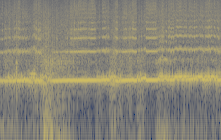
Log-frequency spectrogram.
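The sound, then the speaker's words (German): A loud, sustained tonal howl from the vibrating appendages of a racing yacht holds steady near one pitch with bright overtones, droning continuously like a whistle, with faint rushing and rumbling noise underneath and no voices. “Und ja, dann ist das natürlich immer noch laut, weil es rauscht und, und es schlägt auf die Wellen und, ähm, und, und, und es, es gurgelt und es, es macht alle möglichen Wassergeräusche, aber nicht mehr dieses Heulen der Anhänge, die vibrieren”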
